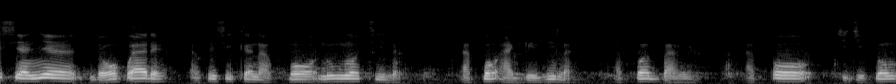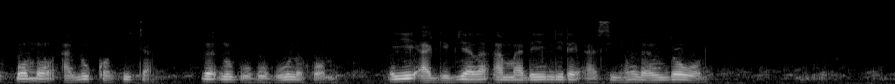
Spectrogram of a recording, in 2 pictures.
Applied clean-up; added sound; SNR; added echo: neural separator model SepFormer DNS4.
